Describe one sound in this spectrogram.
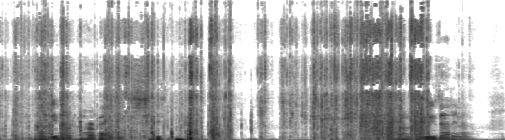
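Plastic snack wrappers crinkle as a hand shifts them about.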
